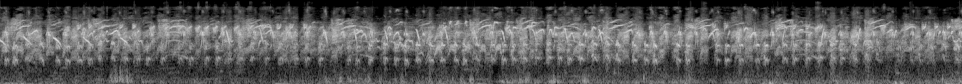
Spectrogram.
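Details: Small birds in a dense calling throng, used as a lure to attract birds for trapping: constant, busy high twittering and chipping, uniformly loud for nearly ten seconds.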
